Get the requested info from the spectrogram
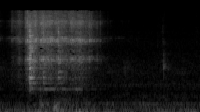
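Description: Small glass jar filled with coffee beans shaken as a homemade maraca: a dense rattling swish for about a second that then dies away.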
